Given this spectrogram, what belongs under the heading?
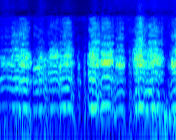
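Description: Ducks on a homestead quack and honk in a close, busy run of overlapping calls with short breaks, and no one speaks.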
